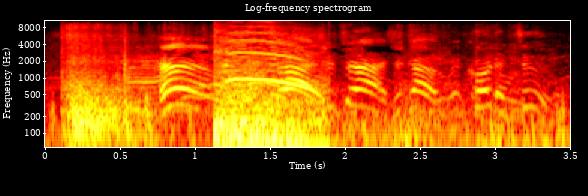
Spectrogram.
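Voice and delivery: ordinary delivery

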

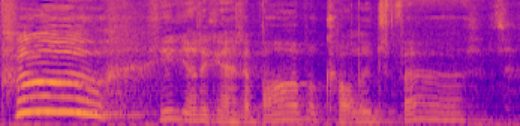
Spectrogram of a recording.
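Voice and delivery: sarcastic church voice; mock scoff. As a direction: dismiss him like a snob. Mocking church gatekeepers.

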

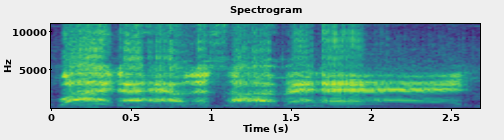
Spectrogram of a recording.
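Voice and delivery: slow, loud outraged yell; furious gamer outburst; exasperated shout. Real, not acted. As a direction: shout in disbelief at the crowd of enemies. Overwhelmed by enemies.

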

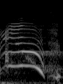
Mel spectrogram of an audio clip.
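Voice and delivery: shrill, very high, loud scream; startled high shriek; high pitched scream. Retold or imitated. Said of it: "if you've ever heard me scream, it's very high pitch".

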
